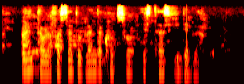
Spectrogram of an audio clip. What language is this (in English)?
Esperanto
